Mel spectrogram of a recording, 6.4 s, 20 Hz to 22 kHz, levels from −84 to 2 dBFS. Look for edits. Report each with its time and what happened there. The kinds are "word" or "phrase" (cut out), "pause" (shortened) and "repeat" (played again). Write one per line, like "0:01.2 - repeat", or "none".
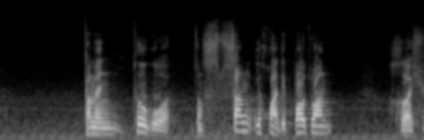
0:01.9 - pause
